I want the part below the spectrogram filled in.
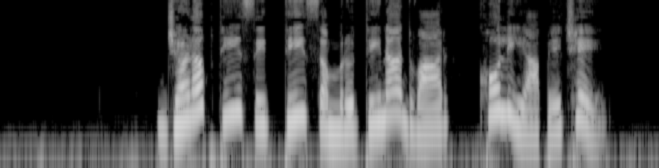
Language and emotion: Gujarati, neutral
